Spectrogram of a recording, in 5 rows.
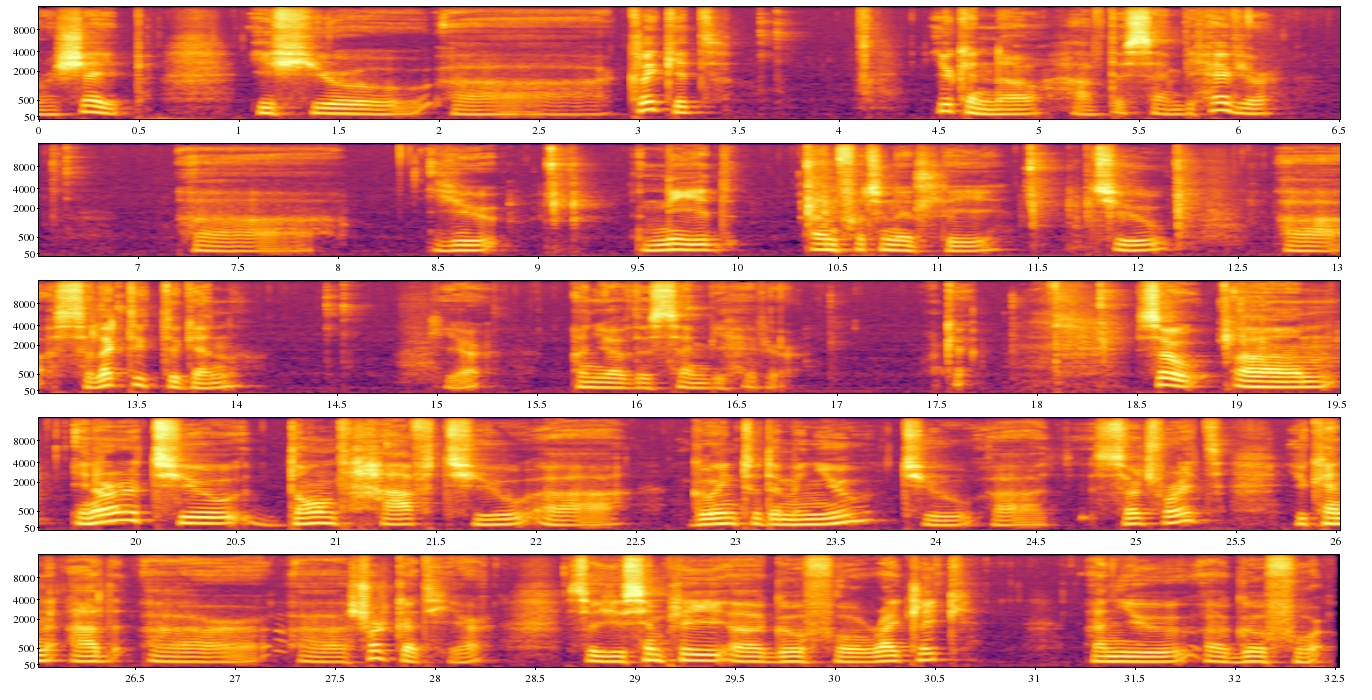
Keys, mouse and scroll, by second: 6.6 click, 6.8-8.3 right drag, 8.3 click, 9.1 e, 11.8 ctrl+z, 13.3-15.2 drag, 17.0 click, 17.8-19.0 drag, 19.0 ctrl+z, 19.8-21.1 drag, 21.1-22.2 middle drag, 22.2 drag, 22.5-23.2 drag.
